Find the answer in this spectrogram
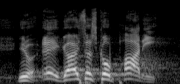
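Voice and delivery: put-on loud, high-pitched New Jersey accent, guy talk. Recalling a batter from New Jersey talking to the team, in a New Jersey guy accent. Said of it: "he talked like New Jersey type guy like this".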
